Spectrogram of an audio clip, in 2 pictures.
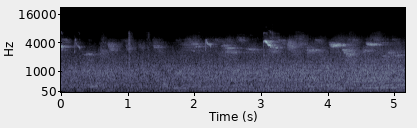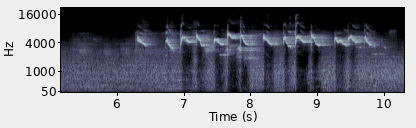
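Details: Cage bird in training, 18 May 2020: soft, scattered chirps at first, then from about six seconds a loud, fast string of piercing whistled notes repeated roughly twice per second.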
